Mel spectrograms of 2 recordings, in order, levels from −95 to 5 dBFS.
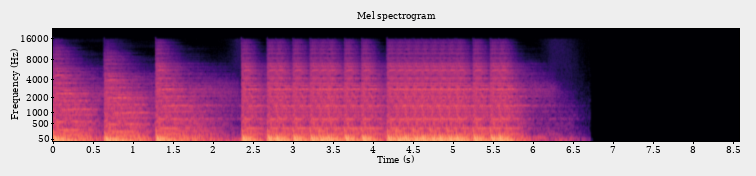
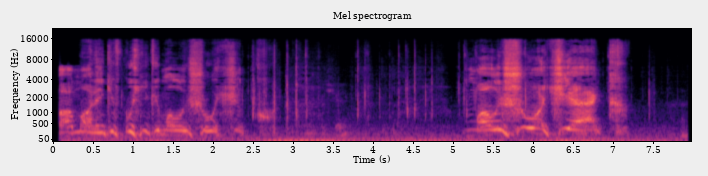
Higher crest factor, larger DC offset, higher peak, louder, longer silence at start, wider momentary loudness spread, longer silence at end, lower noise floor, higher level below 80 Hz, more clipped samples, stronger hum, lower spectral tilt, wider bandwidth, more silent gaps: second, 16 dB vs 26 dB; neither; about the same, -2 dBFS vs -2 dBFS; first, -20 LUFS vs -23 LUFS; about the same, 0 s vs 0.1 s; second, 10 LU vs 24 LU; first, 2.1 s vs 0.05 s; first, under -90 dBFS vs -47 dBFS; first, -20 dBFS vs -50 dBFS; neither; neither; first, -4 dB/octave vs -1.5 dB/octave; about the same, 15.5 kHz vs 16 kHz; neither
